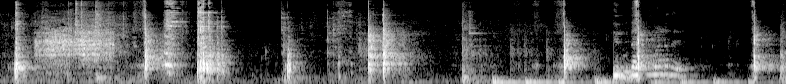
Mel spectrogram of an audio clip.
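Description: Salad vegetables chopped on a board after frying, a series of sharp, irregular knife knocks with some clinks of dishes, close and fairly loud, with brief background voices between strikes.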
